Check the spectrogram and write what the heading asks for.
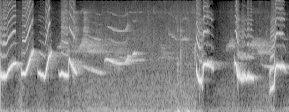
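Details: Tail-flicking white-rumped shama singing on a perch after being stimulated, giving strong upward-curving whistled phrases separated by pauses, with quieter warbling in between.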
